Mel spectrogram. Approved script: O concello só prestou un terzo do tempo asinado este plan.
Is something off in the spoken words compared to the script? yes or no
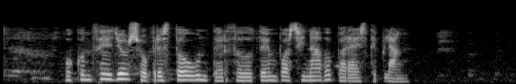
yes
